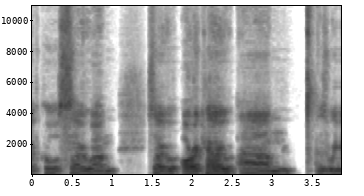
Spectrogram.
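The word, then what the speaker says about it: Orreco: association yeah yeah of course so um so oracle um as we pronounce it so it stands it's sort of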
